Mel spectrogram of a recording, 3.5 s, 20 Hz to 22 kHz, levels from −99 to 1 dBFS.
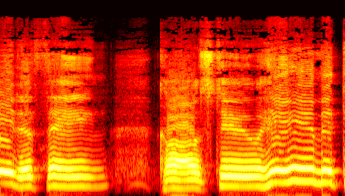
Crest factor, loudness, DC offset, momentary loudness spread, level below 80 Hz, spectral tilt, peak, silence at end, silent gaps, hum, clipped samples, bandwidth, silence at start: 10 dB; -11 LUFS; under 0.1%; 7 LU; -60 dBFS; -4 dB/octave; -2 dBFS; 0 s; none; none; under 0.1%; 15.5 kHz; 0 s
